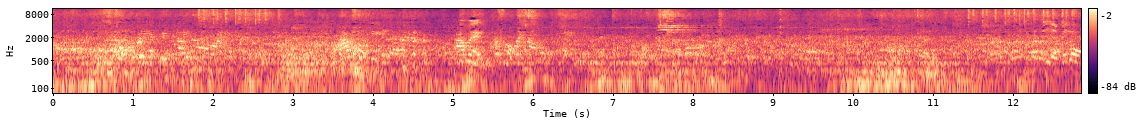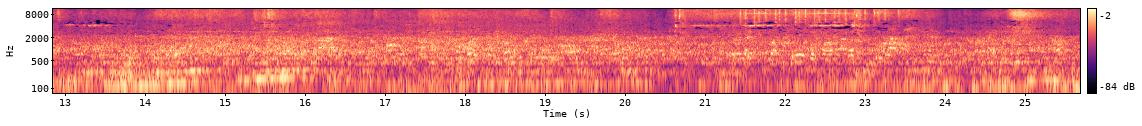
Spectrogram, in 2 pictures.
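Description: City traffic rumbles steadily nearby outdoors.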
